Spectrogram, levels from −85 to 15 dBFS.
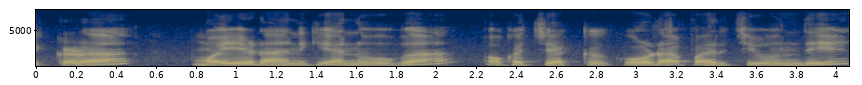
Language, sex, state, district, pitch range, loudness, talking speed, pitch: Telugu, female, Andhra Pradesh, Srikakulam, 205-225 Hz, -14 LUFS, 120 wpm, 215 Hz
